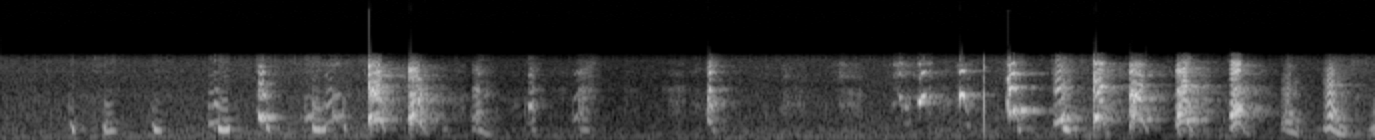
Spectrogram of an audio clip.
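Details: Jomon Shiba Inu being trained to wait, giving short high yips and barks in quick, uneven bursts, a pause in the middle and then a denser run of yelps.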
